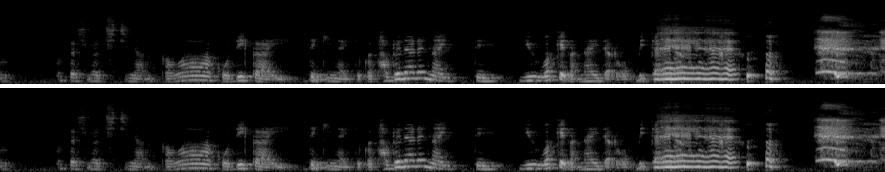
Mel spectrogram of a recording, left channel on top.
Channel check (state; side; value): identical; both; correlation 1.00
